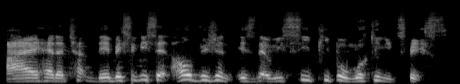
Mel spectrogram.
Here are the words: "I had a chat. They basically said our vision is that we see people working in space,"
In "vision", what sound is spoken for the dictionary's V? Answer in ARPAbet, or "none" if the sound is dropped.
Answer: V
